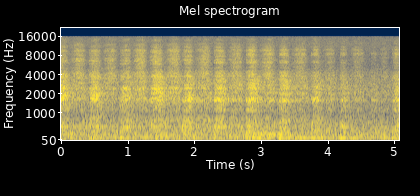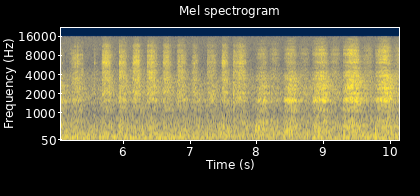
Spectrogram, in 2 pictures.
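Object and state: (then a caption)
Pencil drawing on paper. A soft graphite pencil held in the hand draws heavy straight lines across a flat sheet of white drawing paper. The pencil rubs on the paper in steady, rhythmic strokes, making a bright, hissing scratch that swells with each line.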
